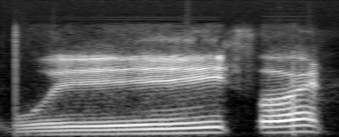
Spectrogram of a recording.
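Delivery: slow build-up. Shown as a demonstration.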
